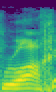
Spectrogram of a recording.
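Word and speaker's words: רוח: In fact, in the Hebrew Bible, the word is pronounced ruach and it means spirit, it means wind, and it means breath.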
